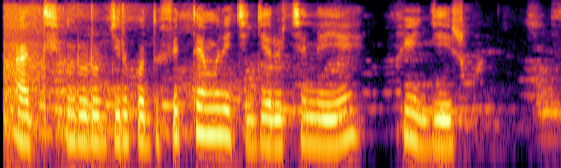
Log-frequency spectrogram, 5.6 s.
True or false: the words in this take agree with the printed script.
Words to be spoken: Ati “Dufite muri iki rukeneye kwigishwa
false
